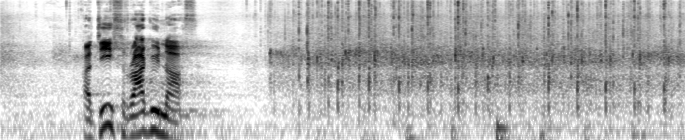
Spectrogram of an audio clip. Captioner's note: audience applauds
